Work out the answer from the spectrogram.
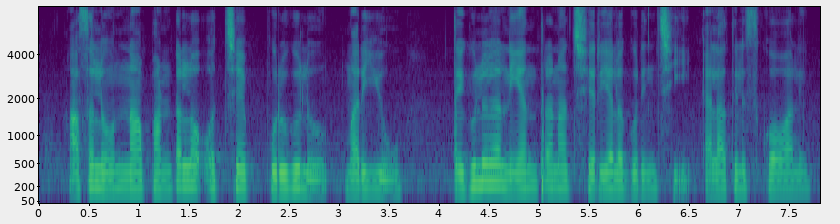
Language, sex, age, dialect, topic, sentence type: Telugu, male, 31-35, Central/Coastal, agriculture, question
